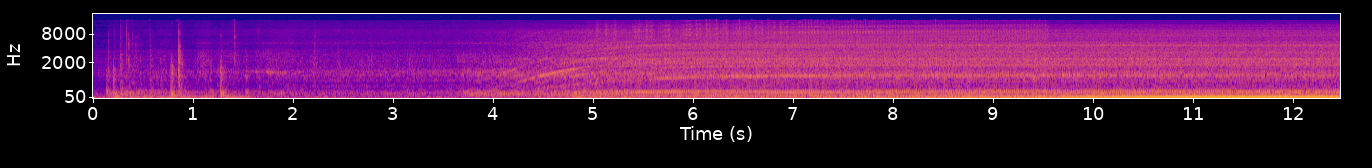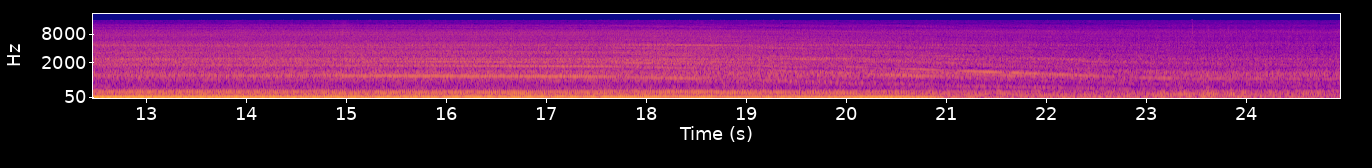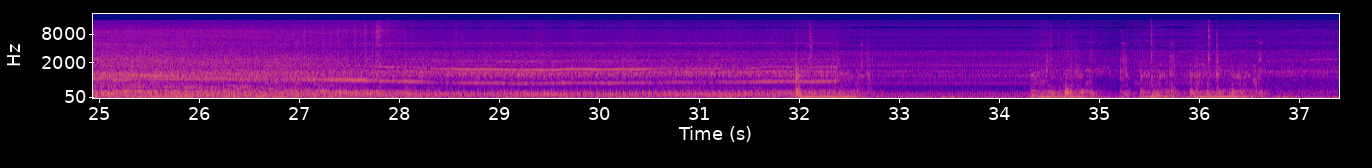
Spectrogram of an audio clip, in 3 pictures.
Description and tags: Rewinding the tape in the VCR it slows down when it gets close to the end of the tape before stopping.Recorded with the built in mics on my Zoom H4 inside the tape door.
drone, motor, rewind, tape, transport, vcr, whir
